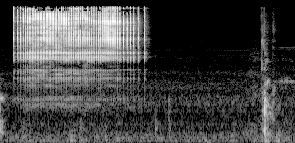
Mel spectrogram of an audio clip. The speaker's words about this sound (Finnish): Eli kireitä siimoja, jos mä nyt oikein tulkitsin. Joo, se oli perhokelan jarru. Toivotaan, että jarru huutaa.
